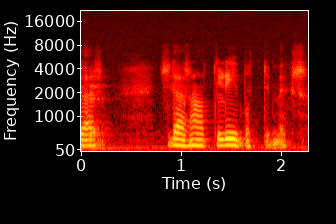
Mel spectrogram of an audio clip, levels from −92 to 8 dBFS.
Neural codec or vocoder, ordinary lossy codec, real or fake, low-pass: none; none; real; none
